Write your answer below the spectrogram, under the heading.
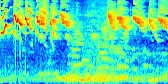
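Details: Lure song of a vigorous Oriental white-eye meant to provoke singing: quick sharp high chirps, then a run of evenly spaced descending sweet notes about every quarter second, over a soft low murmur.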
